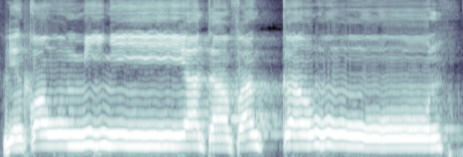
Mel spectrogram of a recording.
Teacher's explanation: tekankan ke ya, bukan panjang memnya saja, bukan hanya panjang biasa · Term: tasydid dengan dengung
